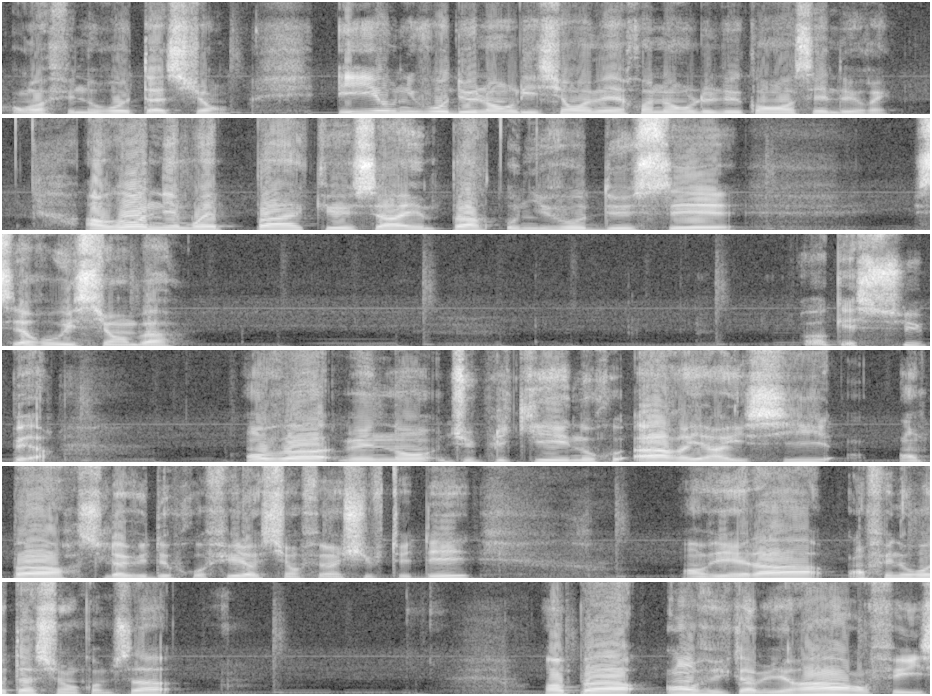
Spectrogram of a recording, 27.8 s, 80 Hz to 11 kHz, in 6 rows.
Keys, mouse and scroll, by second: 2.1-4.8 drag, 4.8-5.8 middle drag, 5.8 KP_1, 12.2 a, 14.3 shift+z, 14.6 scroll down 3, 14.8-15.5 middle drag, 15.5 ctrl+s, 17.0 KP_3, 19.4 shift+d, 22.0 r, 25.6 KP_0.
